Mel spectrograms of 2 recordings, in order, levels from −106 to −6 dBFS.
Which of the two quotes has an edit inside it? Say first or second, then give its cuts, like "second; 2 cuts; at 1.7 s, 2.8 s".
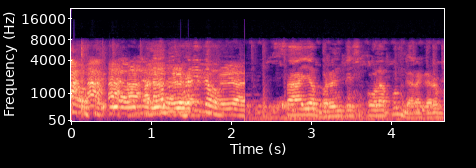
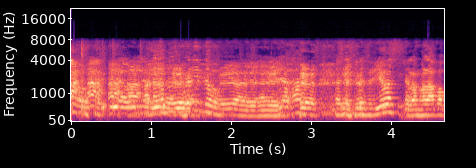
first; 1 cut; at 2.2 s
